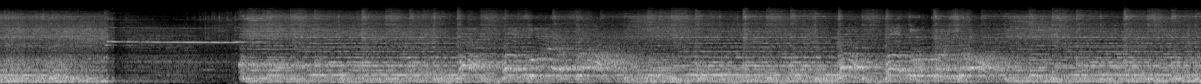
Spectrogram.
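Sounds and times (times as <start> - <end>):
dance music over sound system: 0.0 - 1.8, 2.4 - 12.0.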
